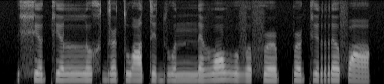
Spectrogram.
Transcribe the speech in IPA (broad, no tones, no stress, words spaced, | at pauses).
xʲəkʲə lːʊxdə˞twɑ tɪdβʊnːɛ βɔβʊvə fə˞pːə˞kʲʊ rəfɑ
